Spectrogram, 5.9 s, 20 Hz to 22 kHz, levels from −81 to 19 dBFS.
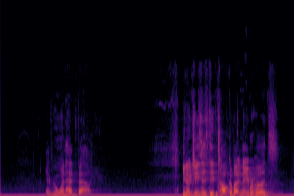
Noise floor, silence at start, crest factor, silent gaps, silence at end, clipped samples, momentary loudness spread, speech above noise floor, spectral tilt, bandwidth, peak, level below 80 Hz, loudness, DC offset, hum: -60 dBFS; 0.9 s; 20 dB; none; 0.25 s; under 0.1%; 16 LU; 30 dB; -5 dB/octave; 16 kHz; -12 dBFS; -60 dBFS; -31 LUFS; 3%; none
